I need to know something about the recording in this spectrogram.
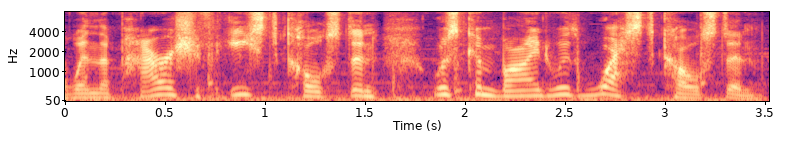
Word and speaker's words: Coulston: Although written down, Coulston looks like it should be Coolston. Trust me, Coulston is how this one is known in the area.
